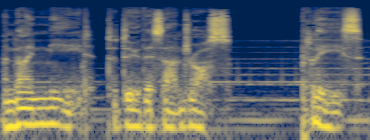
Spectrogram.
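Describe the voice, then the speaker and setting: A man playing a noble, resigned demon hunter in a fantasy audio drama, solemn and measured. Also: sits low, little pitch movement, faint music behind, full character voice. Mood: gentle, resolute. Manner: solemn, measured, hushed at times.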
